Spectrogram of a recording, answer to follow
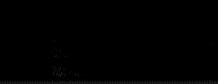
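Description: Near silence with a low steady hum, broken about half a second in by one faint, short breath picked up by a handheld microphone.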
